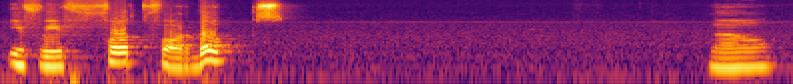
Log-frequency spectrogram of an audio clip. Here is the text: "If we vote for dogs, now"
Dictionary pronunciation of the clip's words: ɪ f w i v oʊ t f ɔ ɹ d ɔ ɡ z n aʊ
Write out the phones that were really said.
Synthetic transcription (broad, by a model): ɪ f w i f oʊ t f ɔ ɹ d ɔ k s n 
